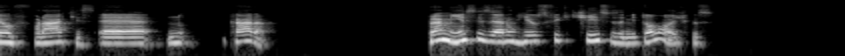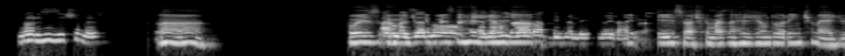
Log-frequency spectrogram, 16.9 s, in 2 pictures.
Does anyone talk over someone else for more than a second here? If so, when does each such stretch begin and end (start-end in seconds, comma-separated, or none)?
12.2-13.8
